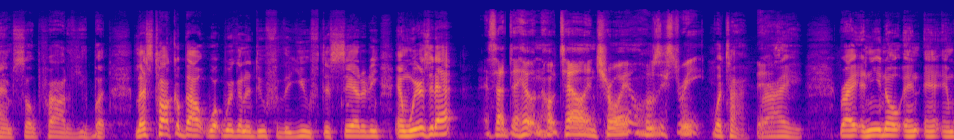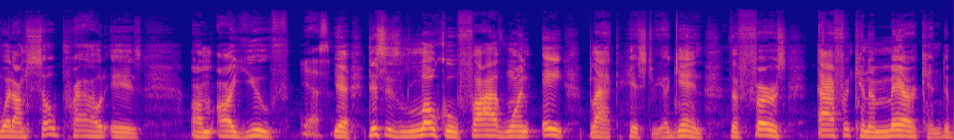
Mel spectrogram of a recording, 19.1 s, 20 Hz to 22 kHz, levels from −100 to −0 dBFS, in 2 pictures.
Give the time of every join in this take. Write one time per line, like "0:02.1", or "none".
0:07.6
0:12.5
